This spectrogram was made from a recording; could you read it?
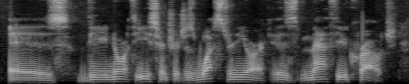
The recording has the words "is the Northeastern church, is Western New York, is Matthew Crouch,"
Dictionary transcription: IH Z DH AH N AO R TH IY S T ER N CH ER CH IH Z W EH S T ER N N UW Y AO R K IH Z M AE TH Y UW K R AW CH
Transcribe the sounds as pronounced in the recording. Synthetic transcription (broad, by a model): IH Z DH AH N AO R TH IY S T ER N CH ER CH IH Z W EH S T ER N N Y AO R K IH Z M AE TH Y UW K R AW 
